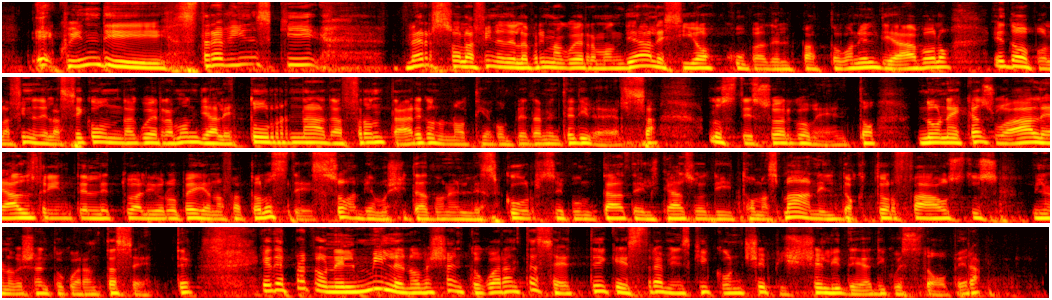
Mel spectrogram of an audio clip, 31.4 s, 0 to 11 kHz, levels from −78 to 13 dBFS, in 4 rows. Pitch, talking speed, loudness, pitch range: 165 Hz, 135 wpm, -19 LUFS, 145-190 Hz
